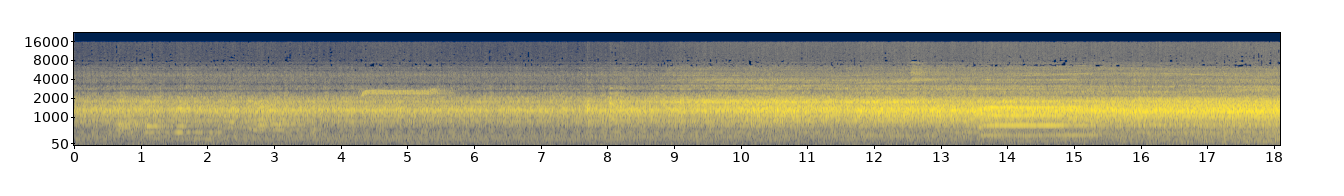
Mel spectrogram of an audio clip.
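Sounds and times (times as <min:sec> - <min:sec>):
wheels rattling on rails: 0:00.0 - 0:18.0.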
